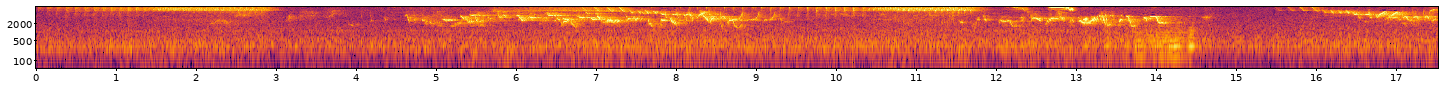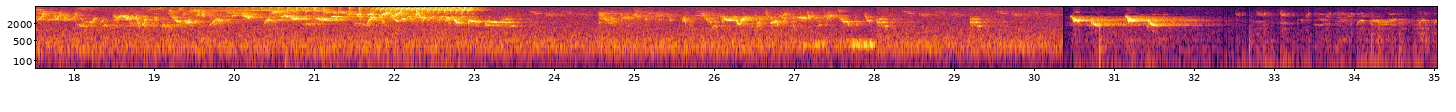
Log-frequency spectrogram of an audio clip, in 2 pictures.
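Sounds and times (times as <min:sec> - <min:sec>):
many small birds chirping: 0:04.6 - 0:14.3, 0:15.7 - 0:23.8, 0:24.6 - 0:28.6.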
